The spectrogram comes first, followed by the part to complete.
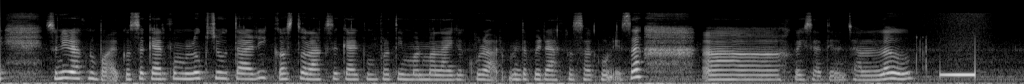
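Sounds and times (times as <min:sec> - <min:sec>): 
speech: 0:00.0 - 0:09.9
telephone busy tone beep as a caller's line drops on a radio call-in: 0:09.4 - 0:09.8.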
